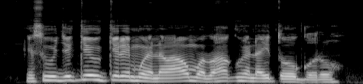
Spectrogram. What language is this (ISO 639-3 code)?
kik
